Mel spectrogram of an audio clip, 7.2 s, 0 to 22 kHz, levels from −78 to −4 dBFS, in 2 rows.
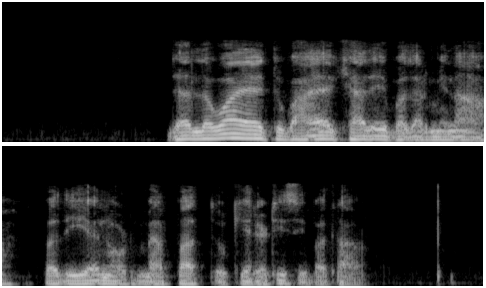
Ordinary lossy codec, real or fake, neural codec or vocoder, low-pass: AAC, 48 kbps; fake; codec, 16 kHz, 4.8 kbps, FACodec; 7.2 kHz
